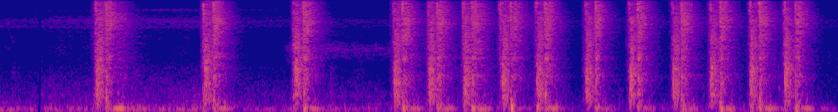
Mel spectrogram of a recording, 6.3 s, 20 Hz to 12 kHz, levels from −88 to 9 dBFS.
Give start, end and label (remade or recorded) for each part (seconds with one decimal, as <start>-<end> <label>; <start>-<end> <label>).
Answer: 0.0-6.3 recorded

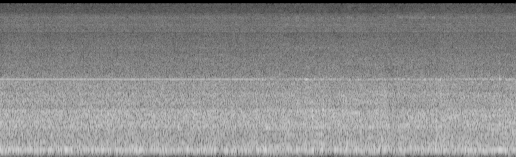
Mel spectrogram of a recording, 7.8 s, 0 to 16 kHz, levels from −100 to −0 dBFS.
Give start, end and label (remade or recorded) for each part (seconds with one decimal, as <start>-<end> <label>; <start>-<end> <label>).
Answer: 0.0-3.8 recorded; 3.8-7.8 remade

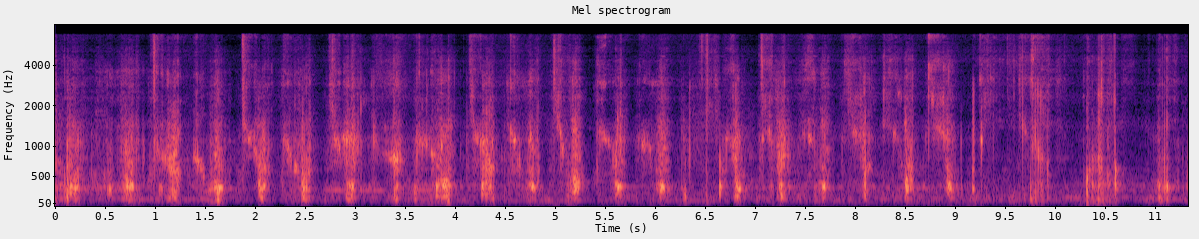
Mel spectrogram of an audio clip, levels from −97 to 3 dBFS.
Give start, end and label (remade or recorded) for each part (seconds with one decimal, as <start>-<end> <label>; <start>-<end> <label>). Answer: 0.0-11.3 remade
